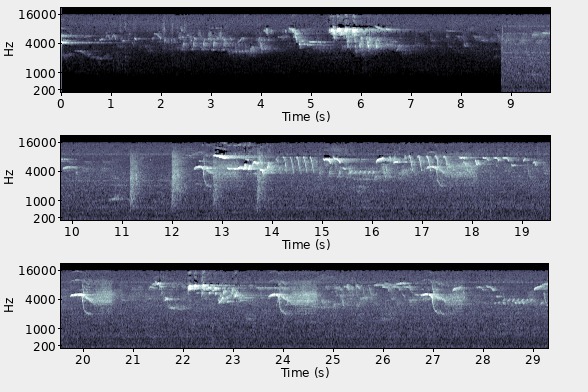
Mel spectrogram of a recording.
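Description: Small birds chirping, many short, high calls with quick falling notes. For the first nine seconds the sound is quiet and thin. It then cuts to a fuller, steady outdoor background hiss with calls coming more often.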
